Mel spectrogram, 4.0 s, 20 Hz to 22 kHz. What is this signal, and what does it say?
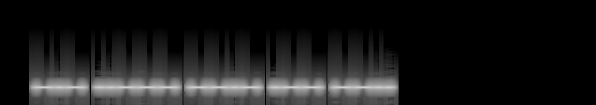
Morse code, heard as a keyed tone, about 36 wpm, 700 Hz. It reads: K2QWZ
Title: USA Call Signs - 5 Characters - Repeated 2x - 35wpm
